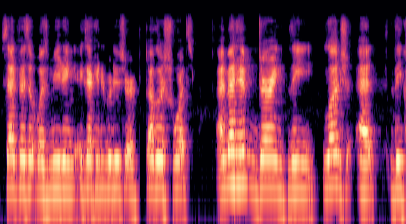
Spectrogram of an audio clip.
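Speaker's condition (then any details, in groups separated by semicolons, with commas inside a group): Cerebral palsy; mainly legs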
